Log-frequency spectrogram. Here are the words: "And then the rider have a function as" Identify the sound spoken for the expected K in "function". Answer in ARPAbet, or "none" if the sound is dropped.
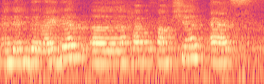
K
